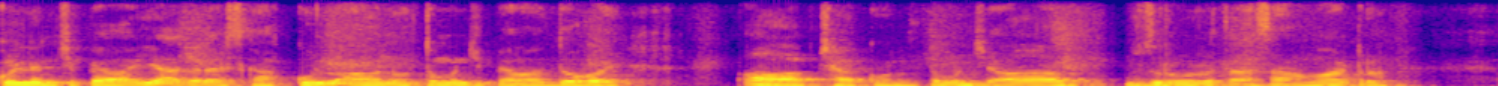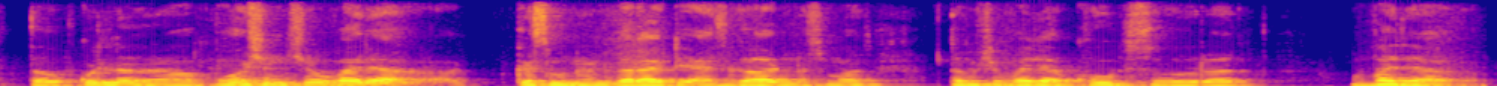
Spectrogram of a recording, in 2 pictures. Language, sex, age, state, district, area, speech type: Kashmiri, male, 18-30, Jammu and Kashmir, Kupwara, rural, spontaneous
